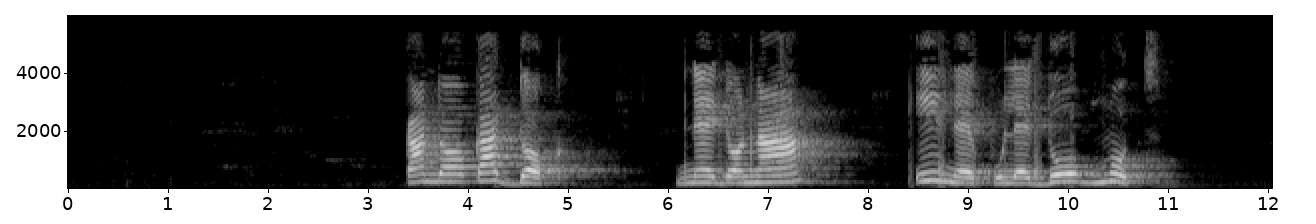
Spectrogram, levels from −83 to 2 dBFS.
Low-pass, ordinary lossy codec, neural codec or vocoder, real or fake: 5.4 kHz; MP3, 32 kbps; none; real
